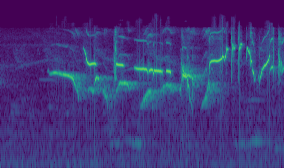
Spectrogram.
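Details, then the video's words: Caged Oriental magpie-robin, a female used to train a male to sing, giving a rich varied phrase of clear whistled slurs and rising and falling notes with sharp high accents. "chòe than mái KÉO TRỐNG LÊN ĐIỆN"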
